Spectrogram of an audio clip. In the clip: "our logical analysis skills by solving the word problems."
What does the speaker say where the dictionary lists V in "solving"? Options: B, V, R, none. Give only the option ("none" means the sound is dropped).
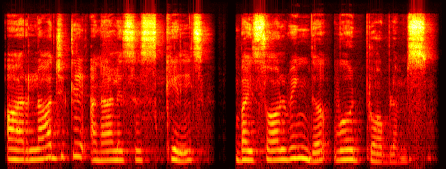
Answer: V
